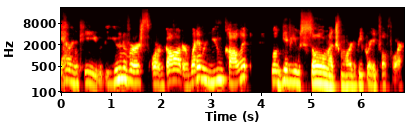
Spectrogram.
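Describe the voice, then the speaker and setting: A woman talks at a moderate pace with a medium pitch. Her pitch variation is ordinary. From Canada. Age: 60s. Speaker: podcast guest. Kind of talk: testimony. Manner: animated.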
